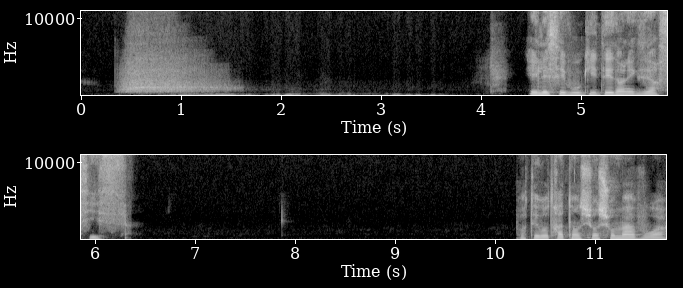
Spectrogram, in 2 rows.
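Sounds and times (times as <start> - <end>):
deep breath blown out hard through the mouth: 0.4 - 1.7
speech: 4.5 - 6.4, 10.3 - 11.7.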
